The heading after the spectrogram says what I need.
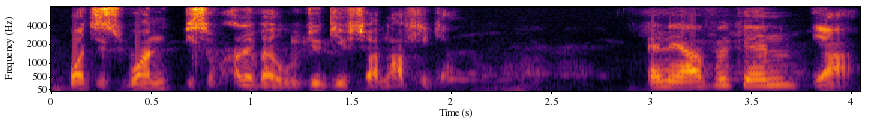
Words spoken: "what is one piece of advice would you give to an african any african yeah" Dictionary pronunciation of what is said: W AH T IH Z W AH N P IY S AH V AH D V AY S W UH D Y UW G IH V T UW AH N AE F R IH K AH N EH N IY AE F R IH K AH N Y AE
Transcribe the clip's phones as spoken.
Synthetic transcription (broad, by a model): W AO T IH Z W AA N P IY S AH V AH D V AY W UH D Y UW G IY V T UW AH N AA F R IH K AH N EH N IY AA F R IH K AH N Y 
